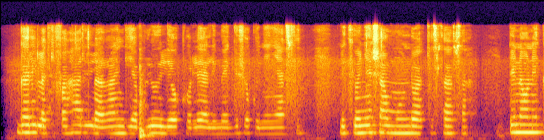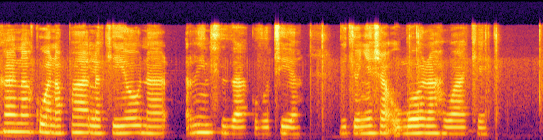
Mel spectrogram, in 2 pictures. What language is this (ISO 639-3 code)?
swa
